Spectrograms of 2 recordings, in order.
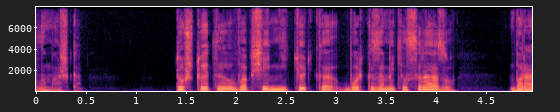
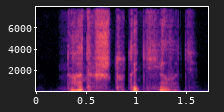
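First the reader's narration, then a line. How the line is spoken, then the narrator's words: Whispered. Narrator (Russian): прошептала Машка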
